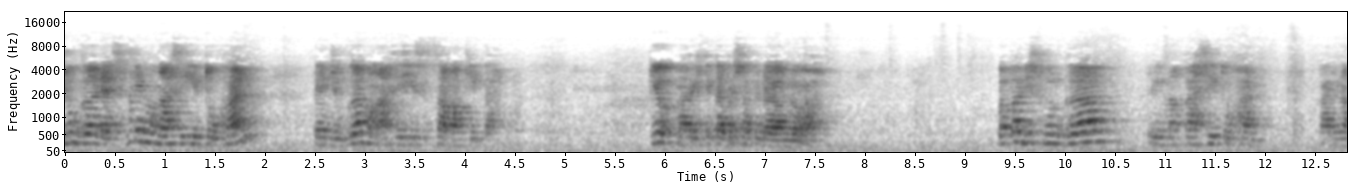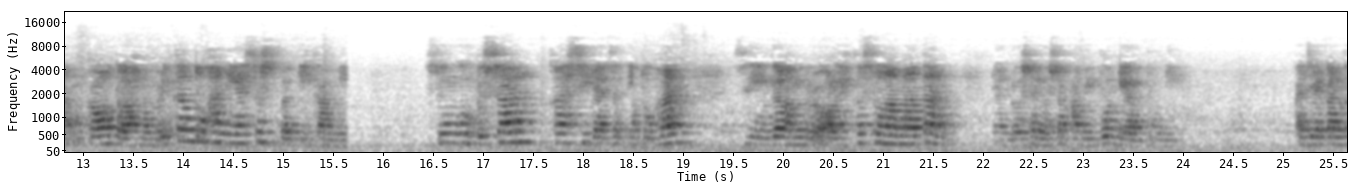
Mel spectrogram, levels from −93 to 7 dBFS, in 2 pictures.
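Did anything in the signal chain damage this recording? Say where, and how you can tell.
Yes, at the codec or storage stage: compressed frames skipped. Brief smeared blips occur at 0.63, 9.34, 12.38, 15.63 to 15.65, 18.49 and 20.02 s. Each is a jump forward by whole 23.2 ms frames, losing roughly 50 to 400 ms. Overlapping frames blur each join.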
